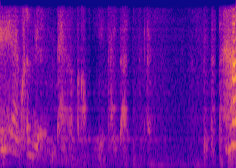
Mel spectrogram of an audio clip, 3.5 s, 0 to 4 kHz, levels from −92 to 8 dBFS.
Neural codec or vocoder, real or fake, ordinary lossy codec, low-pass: codec, 24 kHz, 0.9 kbps, WavTokenizer, medium speech release version 2; fake; none; 3.6 kHz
